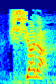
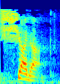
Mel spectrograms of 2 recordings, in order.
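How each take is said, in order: First: Exclaimed. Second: Said in the usual way. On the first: Shown as a demonstration. Giving hush in modern lingo, sharply exclaimed. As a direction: punch it with an exclamation point. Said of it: "Exclamation point".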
